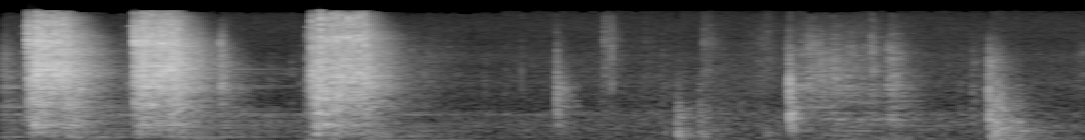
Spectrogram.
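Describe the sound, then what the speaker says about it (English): Screws being adjusted on an attic stair frame during installation, a series of sharp mechanical clicks and ratcheting bursts, three loud ones early followed by fainter, spaced clicks, close by. "Now just keep adjusting the screws until you're happy with the fit."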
